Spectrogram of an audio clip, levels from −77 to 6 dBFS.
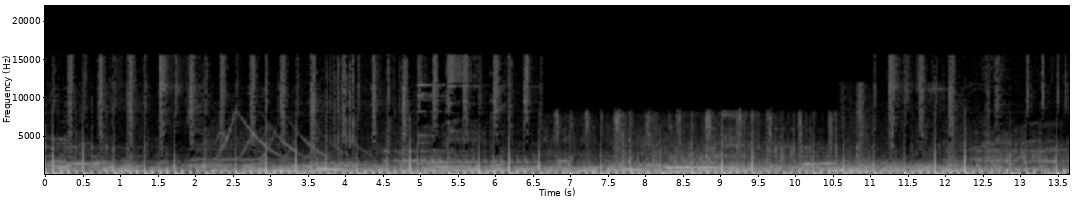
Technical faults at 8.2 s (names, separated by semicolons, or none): call bitrate drop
